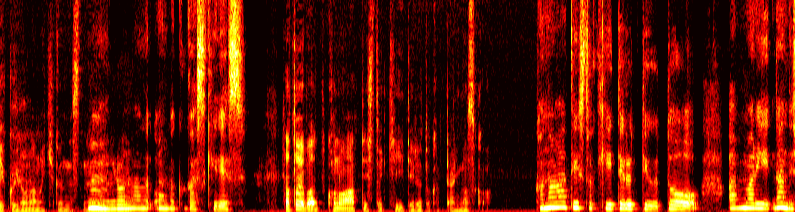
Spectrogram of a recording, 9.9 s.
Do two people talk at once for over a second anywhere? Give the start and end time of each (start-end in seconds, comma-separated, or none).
none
